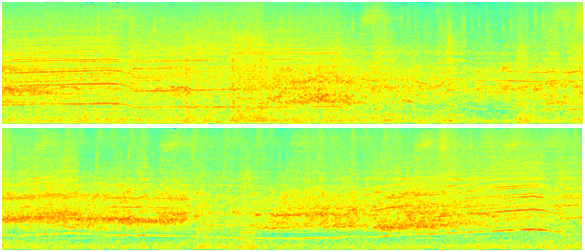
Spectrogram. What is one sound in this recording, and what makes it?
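A racing car engine roars, its pitch rising and falling with gear changes.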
